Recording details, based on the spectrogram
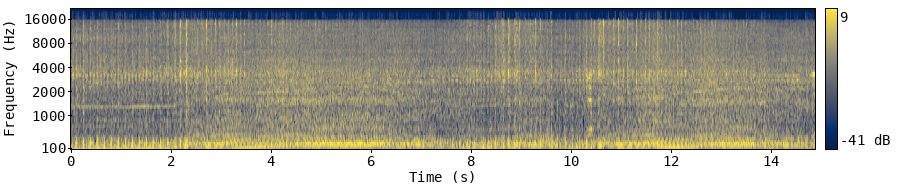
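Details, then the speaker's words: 1996 Volvo 850 2.5L 20V estate, first start after head gasket replacement, warm idle: a light, quick puffing tick on the engine beat; exhaust manifold leak, not the lifters. "that's is definitely not the lifters it's the exhaust"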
